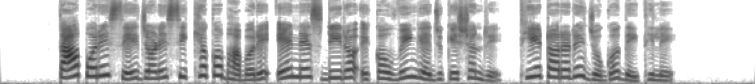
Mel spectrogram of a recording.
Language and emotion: Odia, neutral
